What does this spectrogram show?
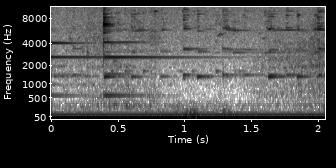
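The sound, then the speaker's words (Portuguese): A small herd of one cow with seven sheep, or five sheep and two goats, moving along as they're herded outdoors, with bells on the animals ringing steadily over a rumbling, breezy background and no one speaking. “Levo uma vaca e sete ovelhas.”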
